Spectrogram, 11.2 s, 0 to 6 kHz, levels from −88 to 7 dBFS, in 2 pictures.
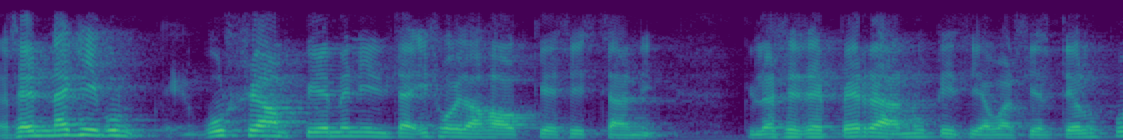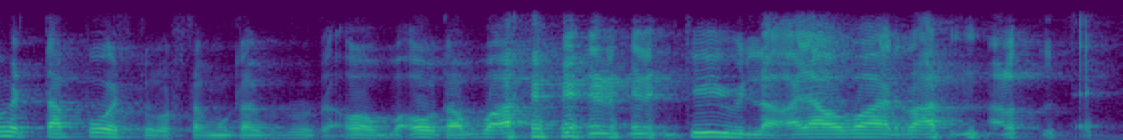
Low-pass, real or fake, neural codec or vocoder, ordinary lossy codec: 5.4 kHz; real; none; none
